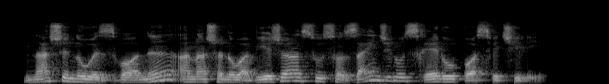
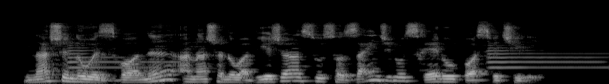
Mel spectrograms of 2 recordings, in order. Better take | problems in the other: first | noise reduction (classical method Wiener filter)

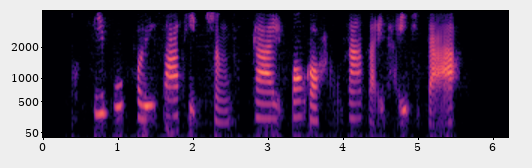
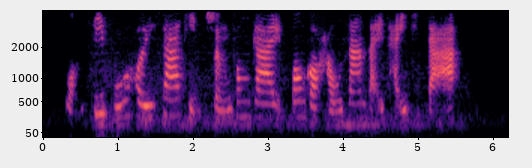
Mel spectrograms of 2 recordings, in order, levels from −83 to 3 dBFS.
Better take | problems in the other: second | noise reduction (neural separator model SepFormer WHAM!)

